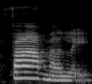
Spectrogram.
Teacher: The stress is at the beginning. So that A is a very traditional A.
